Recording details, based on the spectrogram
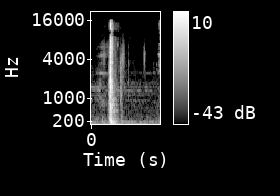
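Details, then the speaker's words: Toyota RAV4 power window after a window visor install: a sharp knock as the glass travels, then the motor hum drops in pitch. The glass is hitting a protruding seal, not the visor. "know what it is hitting it is hitting actually a little bit but it's not the two but it's not the visor that's hitting it's just a solid or um the sealed thing right here that's sticking out and hitting it"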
